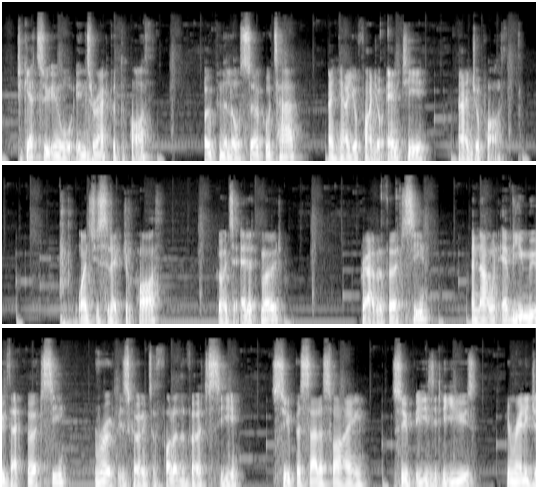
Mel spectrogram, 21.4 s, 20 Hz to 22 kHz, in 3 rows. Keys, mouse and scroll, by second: 2.0 click, 5.0 click, 5.8 click, 7.8 Tab, 8.6-8.9 scroll down 1, 8.9-10.4 middle drag, 10.4 scroll down 2, 10.8-12.1 middle drag, 12.1 click.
